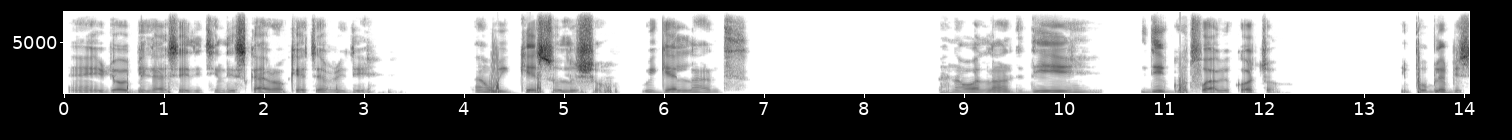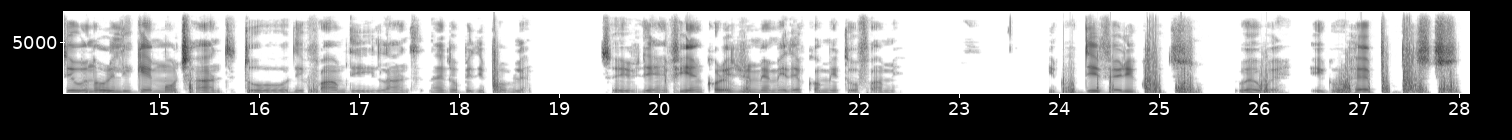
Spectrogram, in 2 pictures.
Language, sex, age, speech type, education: Nigerian Pidgin, male, 30-45, spontaneous, primary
